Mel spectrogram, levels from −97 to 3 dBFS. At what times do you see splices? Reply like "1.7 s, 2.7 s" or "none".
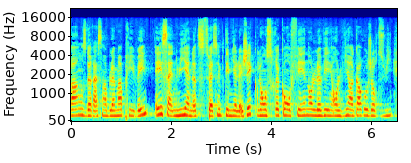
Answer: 3.7 s, 4.7 s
